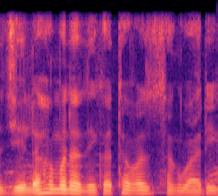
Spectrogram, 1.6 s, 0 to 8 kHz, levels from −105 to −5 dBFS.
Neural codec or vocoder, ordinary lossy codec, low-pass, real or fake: none; none; 7.2 kHz; real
